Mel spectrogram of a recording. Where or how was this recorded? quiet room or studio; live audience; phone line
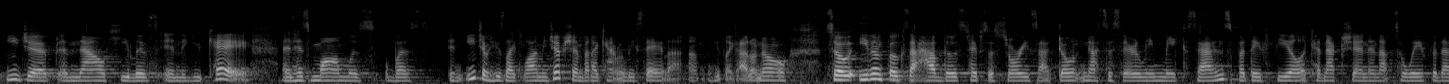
live audience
